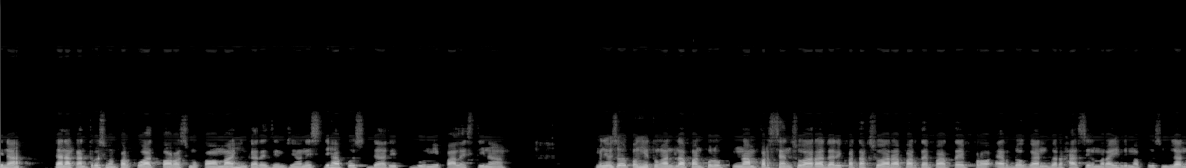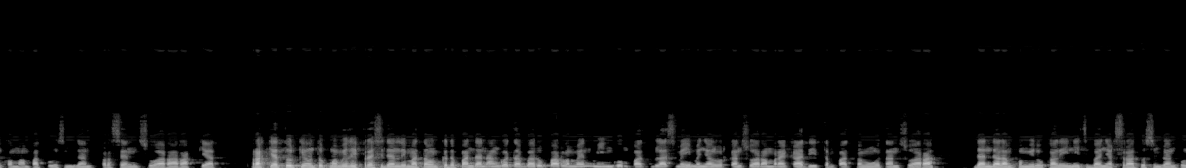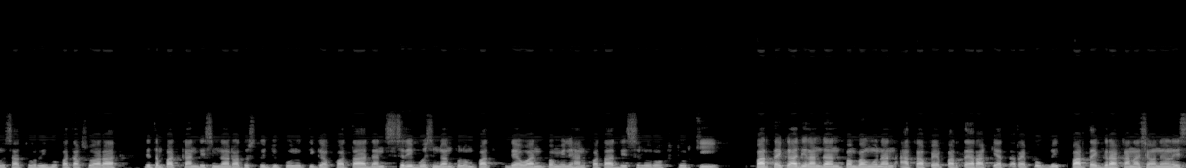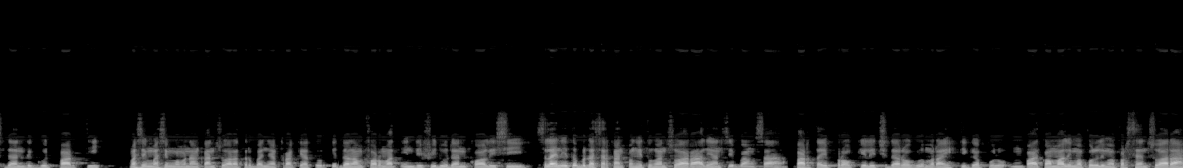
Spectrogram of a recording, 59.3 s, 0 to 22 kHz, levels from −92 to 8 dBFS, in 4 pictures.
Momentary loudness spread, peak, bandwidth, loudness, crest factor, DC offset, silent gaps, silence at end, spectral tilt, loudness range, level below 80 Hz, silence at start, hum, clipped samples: 8 LU; -6 dBFS; 6.6 kHz; -26 LUFS; 20 dB; under 0.1%; 6.45-6.67 s, 7.03-7.42 s, 17.82-17.91 s, 38.79-38.96 s; 0 s; -9.5 dB/octave; 4 LU; -70 dBFS; 0 s; none; under 0.1%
